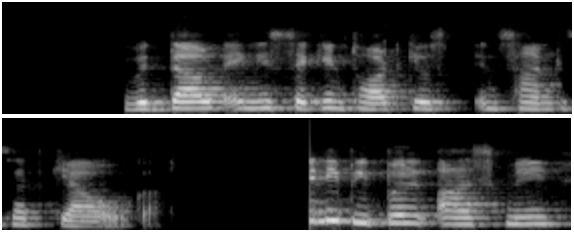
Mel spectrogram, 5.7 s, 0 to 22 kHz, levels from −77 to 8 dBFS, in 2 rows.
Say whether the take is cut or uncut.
cut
